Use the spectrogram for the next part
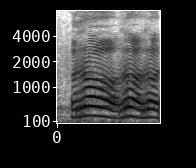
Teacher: देखो र बोल कर देखो, जो दांत की जो जड़ है वहां जा रहा है र, और यानी कि दंतमूल पर जा रहा है।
